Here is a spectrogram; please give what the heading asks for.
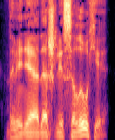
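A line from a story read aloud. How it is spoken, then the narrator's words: Gloomy reply. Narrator (Russian): мрачно ответил Гамайзен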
